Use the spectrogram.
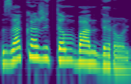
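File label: "закажитӧм бандероль", Komi, female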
